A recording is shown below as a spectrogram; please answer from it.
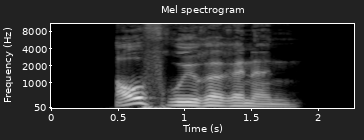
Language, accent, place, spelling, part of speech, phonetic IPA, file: German, Germany, Berlin, Aufrührerinnen, noun, [ˈaʊ̯fʁyːʁəˌʁɪnən], De-Aufrührerinnen.ogg
- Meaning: plural of Aufrührerin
